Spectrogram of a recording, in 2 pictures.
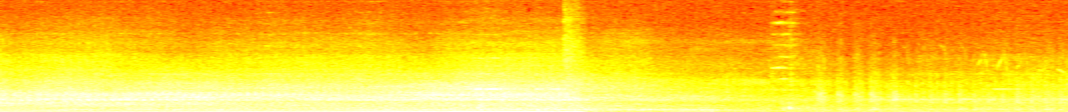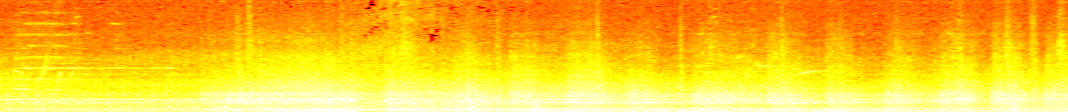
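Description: A diesel railcar engine rumbles as the train climbs past.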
